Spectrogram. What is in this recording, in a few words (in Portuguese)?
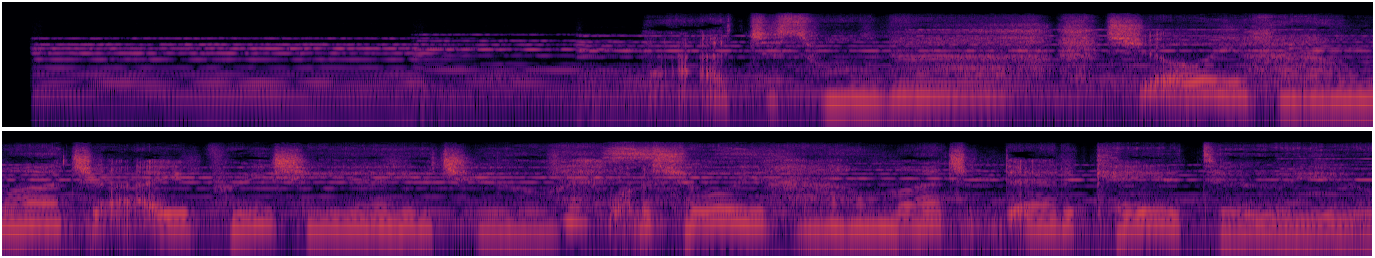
RECONCILIAÇÃO AMIZADE MASCULINO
